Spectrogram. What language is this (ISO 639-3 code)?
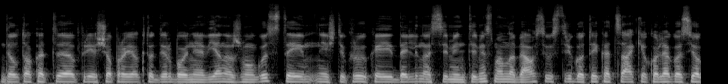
lit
